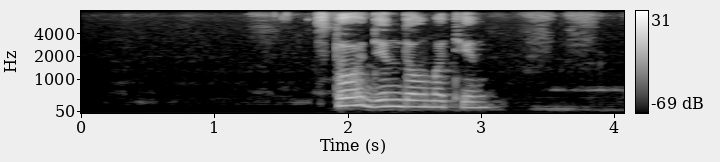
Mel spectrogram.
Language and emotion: Russian, neutral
